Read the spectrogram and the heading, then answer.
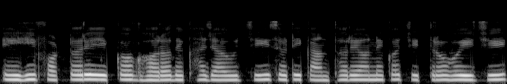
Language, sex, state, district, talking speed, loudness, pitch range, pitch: Odia, female, Odisha, Nuapada, 140 wpm, -16 LUFS, 205-220 Hz, 215 Hz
